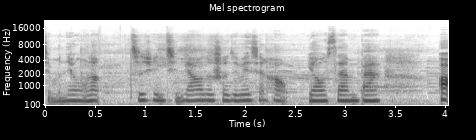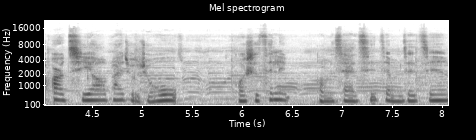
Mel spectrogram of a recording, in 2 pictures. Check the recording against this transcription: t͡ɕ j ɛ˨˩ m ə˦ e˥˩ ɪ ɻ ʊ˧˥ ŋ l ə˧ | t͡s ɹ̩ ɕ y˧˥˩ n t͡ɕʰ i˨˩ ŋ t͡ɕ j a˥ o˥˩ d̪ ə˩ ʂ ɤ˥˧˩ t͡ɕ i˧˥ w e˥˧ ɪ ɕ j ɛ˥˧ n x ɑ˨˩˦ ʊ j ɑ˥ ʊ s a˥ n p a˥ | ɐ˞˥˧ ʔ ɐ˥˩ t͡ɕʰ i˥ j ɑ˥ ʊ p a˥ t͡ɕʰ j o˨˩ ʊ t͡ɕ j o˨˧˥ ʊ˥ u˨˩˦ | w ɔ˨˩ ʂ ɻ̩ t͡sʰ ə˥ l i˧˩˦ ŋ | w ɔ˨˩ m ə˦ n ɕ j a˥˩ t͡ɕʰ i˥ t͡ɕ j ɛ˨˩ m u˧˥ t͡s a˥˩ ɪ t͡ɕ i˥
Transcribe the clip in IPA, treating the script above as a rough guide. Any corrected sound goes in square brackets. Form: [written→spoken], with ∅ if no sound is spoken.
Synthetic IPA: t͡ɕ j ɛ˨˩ m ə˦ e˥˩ ɪ ɻ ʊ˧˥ ŋ l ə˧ | t͡s ɹ̩ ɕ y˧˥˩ n t͡ɕʰ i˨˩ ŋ t͡ɕ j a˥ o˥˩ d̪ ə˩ ʂ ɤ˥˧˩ t͡ɕ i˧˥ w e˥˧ ɪ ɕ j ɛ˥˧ n x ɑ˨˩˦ ʊ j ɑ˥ ʊ s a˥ n p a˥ | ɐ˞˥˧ ʔ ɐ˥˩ t͡ɕʰ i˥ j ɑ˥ ʊ p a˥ [t͡ɕʰ→t͡ɕ] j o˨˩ ʊ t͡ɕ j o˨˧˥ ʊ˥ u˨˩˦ | w ɔ˨˩ ʂ ɻ̩ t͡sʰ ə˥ l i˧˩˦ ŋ | w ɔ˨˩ m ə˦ n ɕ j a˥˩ t͡ɕʰ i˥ t͡ɕ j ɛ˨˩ m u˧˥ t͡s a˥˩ ɪ t͡ɕ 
